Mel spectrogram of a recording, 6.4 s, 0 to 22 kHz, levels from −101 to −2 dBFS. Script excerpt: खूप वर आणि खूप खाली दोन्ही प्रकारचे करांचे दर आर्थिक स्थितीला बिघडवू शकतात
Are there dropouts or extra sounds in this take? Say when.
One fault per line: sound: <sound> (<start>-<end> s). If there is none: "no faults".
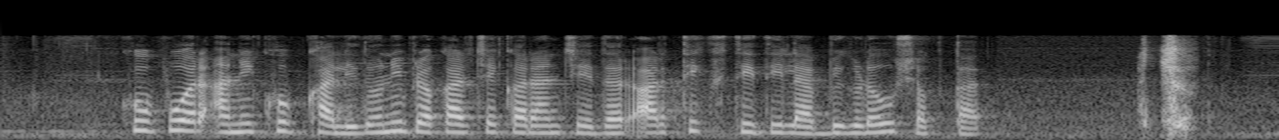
sound: sneeze (5.7-6.0 s)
